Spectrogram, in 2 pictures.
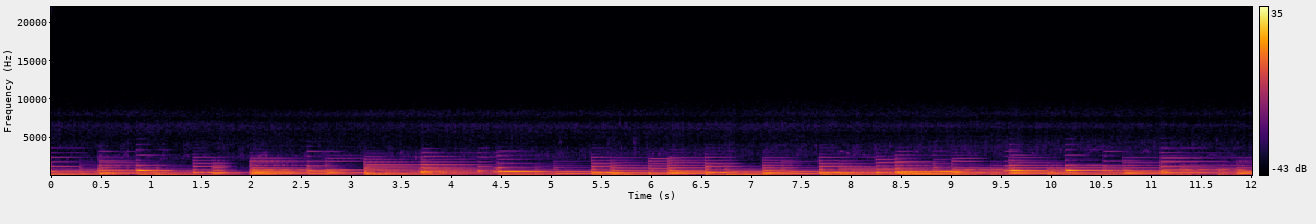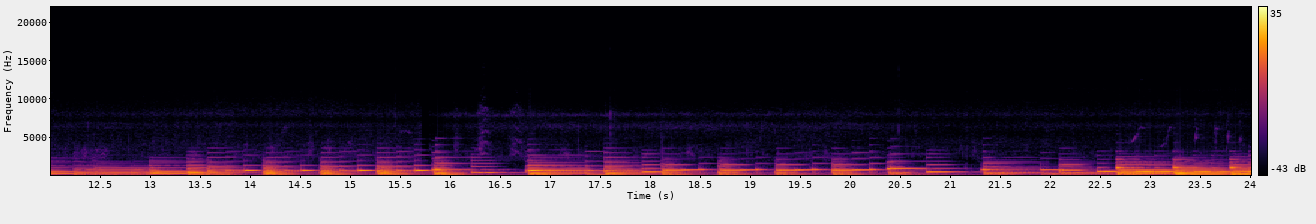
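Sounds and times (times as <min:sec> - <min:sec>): calm piano music: 0:00.0 - 0:24.0.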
